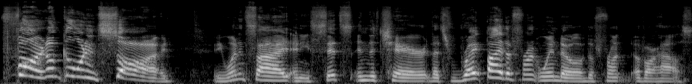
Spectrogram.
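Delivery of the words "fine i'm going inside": play-acted fed-up anger, very high and drawn out. Retelling the seeker quitting and going inside: imitating someone angry. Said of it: "He gets so mad".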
